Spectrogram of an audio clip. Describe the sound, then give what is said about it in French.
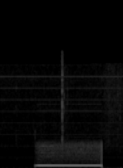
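Ringback tone on a telephone line as a call is placed: a single steady, mid-pitched tone about one second long that starts abruptly from near-silence and cuts off cleanly. “on appelle Rémi, Clara, d'accord?”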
